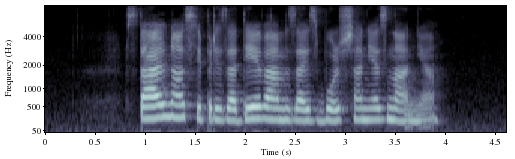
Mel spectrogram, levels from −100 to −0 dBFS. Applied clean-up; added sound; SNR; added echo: none; none; none; none.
